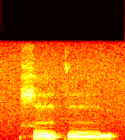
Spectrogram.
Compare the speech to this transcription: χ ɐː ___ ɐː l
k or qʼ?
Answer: k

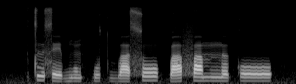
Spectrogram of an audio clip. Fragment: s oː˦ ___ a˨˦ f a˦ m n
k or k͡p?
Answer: k͡p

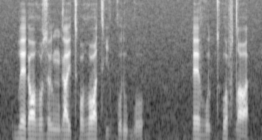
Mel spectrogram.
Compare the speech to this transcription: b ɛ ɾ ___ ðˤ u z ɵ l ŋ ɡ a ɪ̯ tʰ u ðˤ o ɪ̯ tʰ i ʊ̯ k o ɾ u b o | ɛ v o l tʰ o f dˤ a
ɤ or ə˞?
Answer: ə˞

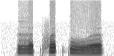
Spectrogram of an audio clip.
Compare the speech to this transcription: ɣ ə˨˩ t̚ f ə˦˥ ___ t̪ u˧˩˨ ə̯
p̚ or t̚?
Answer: t̚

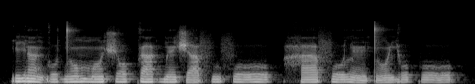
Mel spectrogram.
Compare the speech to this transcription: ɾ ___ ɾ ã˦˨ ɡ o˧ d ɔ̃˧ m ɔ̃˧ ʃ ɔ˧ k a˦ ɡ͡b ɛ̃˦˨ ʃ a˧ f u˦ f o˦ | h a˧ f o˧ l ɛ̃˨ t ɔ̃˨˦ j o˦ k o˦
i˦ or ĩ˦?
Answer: i˦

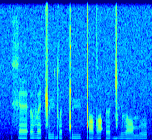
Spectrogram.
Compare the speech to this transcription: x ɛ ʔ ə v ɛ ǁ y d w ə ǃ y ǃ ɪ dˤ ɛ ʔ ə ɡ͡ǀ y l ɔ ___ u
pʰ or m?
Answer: m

